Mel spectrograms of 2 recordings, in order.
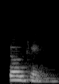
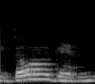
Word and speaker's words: Duggan: Duggan, because if I say Doggan, it means a whole different thing.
